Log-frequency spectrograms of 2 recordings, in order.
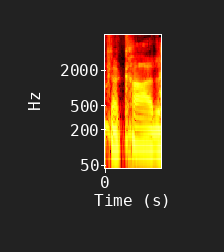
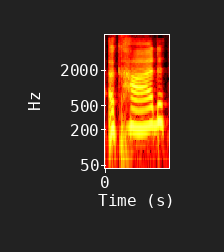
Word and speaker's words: Akkad: I think Akkad. Akkad. I think they're more of an ah sound. – Yeah, Akkad. It's A-K-K-A-D.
